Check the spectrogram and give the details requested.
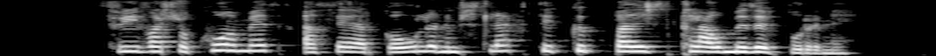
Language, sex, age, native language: Icelandic, female, 30-39, Icelandic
